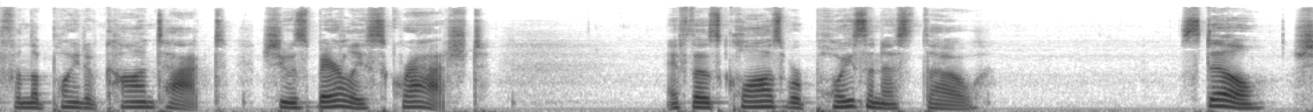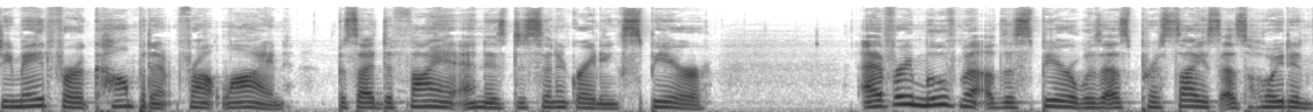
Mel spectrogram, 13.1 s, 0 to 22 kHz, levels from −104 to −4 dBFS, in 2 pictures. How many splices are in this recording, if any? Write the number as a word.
one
